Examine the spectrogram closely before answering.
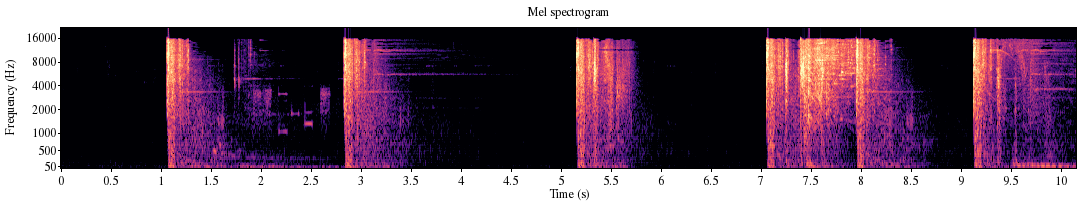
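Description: Sniper rifle shots crack loudly, each followed by a rolling echo.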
